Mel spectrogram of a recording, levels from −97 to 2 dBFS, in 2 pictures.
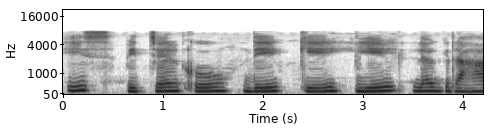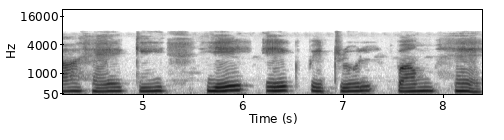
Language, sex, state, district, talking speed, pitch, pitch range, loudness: Hindi, female, Chhattisgarh, Raipur, 105 wpm, 175 Hz, 165-185 Hz, -15 LUFS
